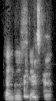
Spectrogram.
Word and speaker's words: Tunguska: How do you pronounce the is it Tunguska? Tunguska.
